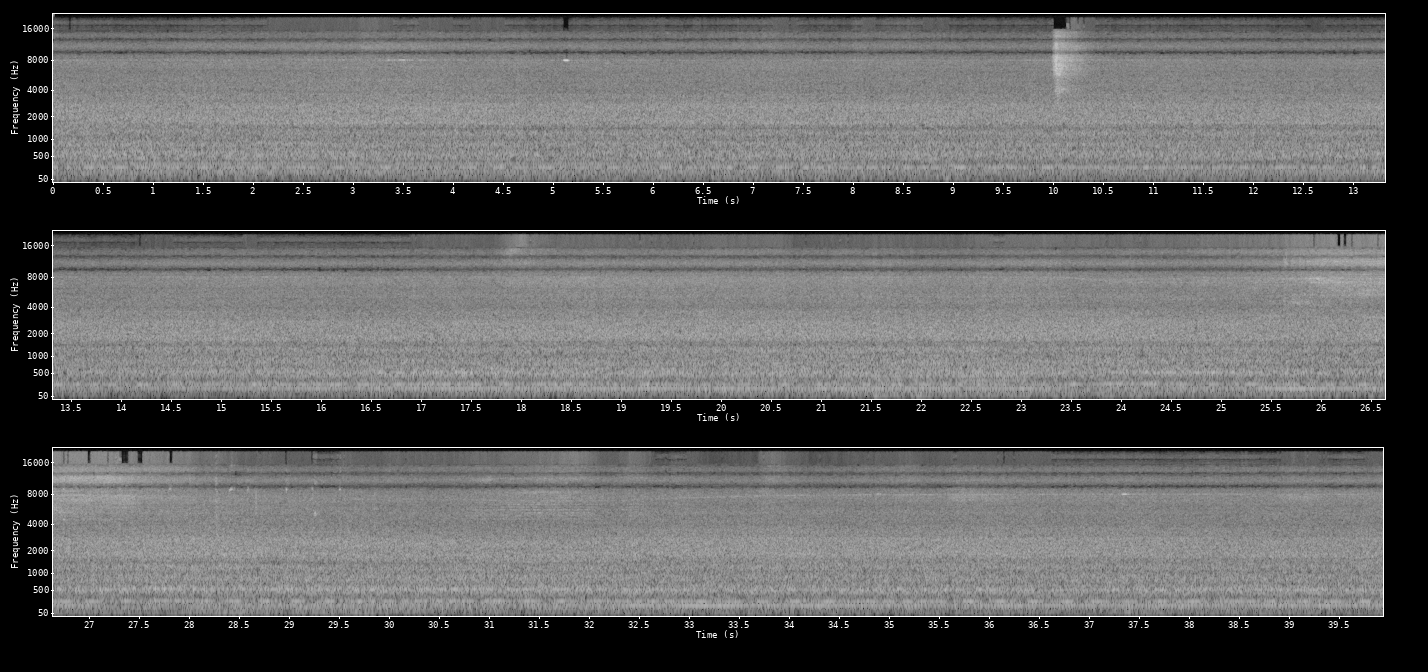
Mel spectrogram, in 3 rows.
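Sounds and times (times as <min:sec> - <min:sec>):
heavy diesel engines droning: 0:00.0 - 0:39.9.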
